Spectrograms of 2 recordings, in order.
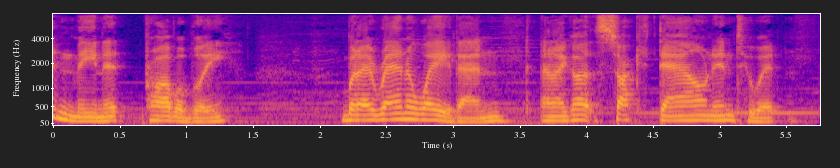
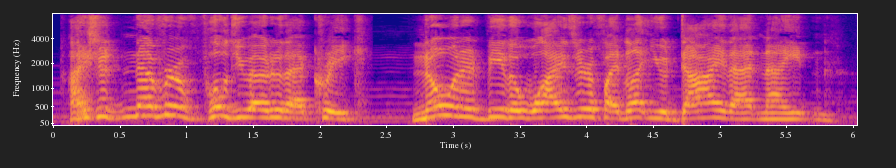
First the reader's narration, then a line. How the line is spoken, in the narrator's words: he was yelling and blubbering mad and sad, and he screamed at me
